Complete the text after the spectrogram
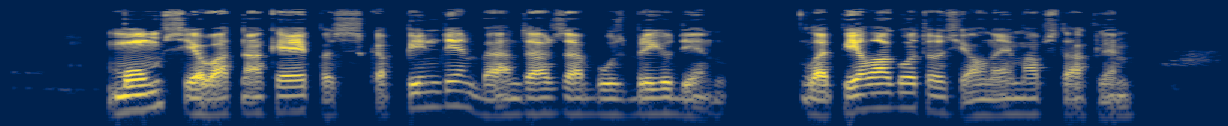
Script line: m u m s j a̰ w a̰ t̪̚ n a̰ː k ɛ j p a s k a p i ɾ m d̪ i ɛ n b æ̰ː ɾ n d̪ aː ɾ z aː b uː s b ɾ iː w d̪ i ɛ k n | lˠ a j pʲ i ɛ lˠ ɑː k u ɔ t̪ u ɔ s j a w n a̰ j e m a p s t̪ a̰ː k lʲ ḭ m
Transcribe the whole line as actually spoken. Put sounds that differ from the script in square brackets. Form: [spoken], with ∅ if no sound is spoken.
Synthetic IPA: m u m s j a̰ w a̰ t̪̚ n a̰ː k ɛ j p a s k a p i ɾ m d̪ i ɛ n b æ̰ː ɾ n d̪ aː ɾ z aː b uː s b ɾ iː w d̪ i ɛ [∅] n | lˠ a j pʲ i ɛ lˠ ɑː [ɡ] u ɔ t̪ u ɔ s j a w n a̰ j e m a p s t̪ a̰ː k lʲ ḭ m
